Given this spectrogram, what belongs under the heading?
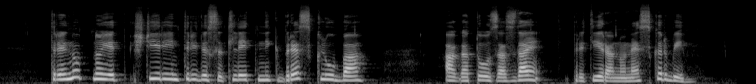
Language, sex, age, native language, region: Slovenian, female, 50-59, Slovenian, Carinthia region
